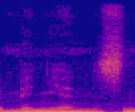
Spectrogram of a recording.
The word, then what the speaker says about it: Mignon: Mignon's in the studio. Mignon. Like filet mignon.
